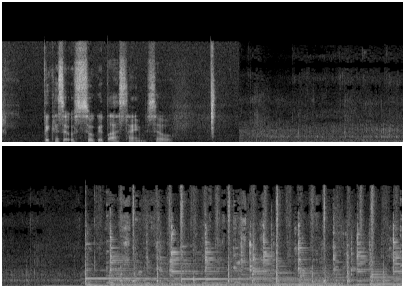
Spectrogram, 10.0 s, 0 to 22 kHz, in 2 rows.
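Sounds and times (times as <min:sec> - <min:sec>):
distant traffic: 0:02.6 - 0:07.8
deep bass background music: 0:05.6 - 0:10.0.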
